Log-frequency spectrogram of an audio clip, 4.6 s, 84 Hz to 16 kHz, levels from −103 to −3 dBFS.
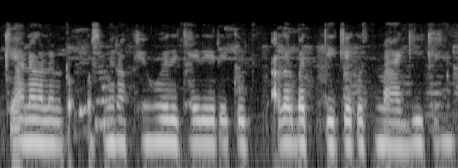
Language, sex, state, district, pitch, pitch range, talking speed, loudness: Hindi, female, Chhattisgarh, Kabirdham, 185 Hz, 180-190 Hz, 210 wpm, -32 LUFS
